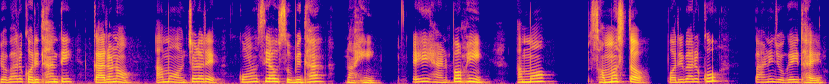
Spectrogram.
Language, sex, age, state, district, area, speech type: Odia, female, 60+, Odisha, Kandhamal, rural, spontaneous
